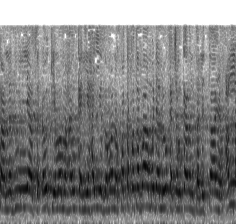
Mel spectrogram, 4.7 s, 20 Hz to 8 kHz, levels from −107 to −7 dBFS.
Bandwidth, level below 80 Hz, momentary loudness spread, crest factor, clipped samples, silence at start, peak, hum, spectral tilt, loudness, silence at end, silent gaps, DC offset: 5.8 kHz; -58 dBFS; 2 LU; 12 dB; under 0.1%; 0 s; -4 dBFS; none; -9 dB/octave; -17 LUFS; 0 s; none; under 0.1%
